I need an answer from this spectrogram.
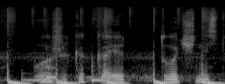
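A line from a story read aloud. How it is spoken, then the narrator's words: Whispered. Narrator (Russian): прошептал Сергей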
